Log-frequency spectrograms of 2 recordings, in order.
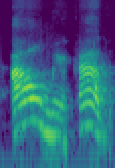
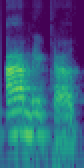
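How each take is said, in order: First: Slow, louder, stretched "ao" before "mercado"; stress on AO. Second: Said in the usual way. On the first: Shown as a demonstration. Teacher showing the substitution for crase, "ao" loud and drawn out. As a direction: hit "ao" hard and hold it. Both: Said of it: "substituir esse a mercado para".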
